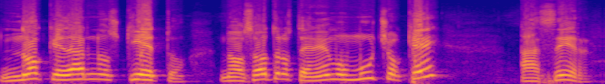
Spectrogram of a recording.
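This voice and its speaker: A man's voice: high voice, expressive, slow pace, no room sound, clean studio sound. A man, a priest, preaching a homily at Mass, asking the congregation questions and answering them himself. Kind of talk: call-and-response homily at Mass.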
